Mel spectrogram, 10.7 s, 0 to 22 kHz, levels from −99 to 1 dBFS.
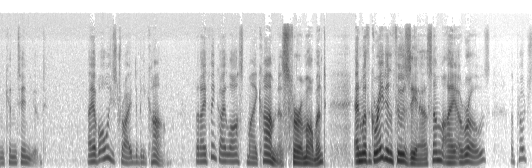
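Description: Automatic gain falling runs from 5.24 to 9.72 s in this speech recording. The gain control judged the input too loud, or its background noise too strong, and pulled its level down by about 10 dB across those four and a half seconds, so the voice and the room noise beneath it sink together. This is distinct from the talker's own movement near the mic around 5 and 9 s. Automatic gain rising interrupts that descent from 6.06 to 6.5 s. The control briefly read the input as too quiet and lifted its gain by about 4 dB, making voice and background swell in step for under half a second before the downward drift resumes.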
